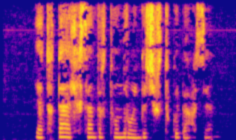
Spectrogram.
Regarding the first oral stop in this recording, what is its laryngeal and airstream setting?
plain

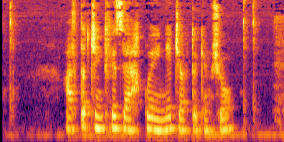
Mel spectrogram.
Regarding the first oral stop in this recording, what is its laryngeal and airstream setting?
plain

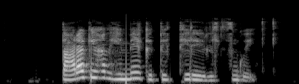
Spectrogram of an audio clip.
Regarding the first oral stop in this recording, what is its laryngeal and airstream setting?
plain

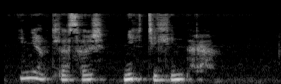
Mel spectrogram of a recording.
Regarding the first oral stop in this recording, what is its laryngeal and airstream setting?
plain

